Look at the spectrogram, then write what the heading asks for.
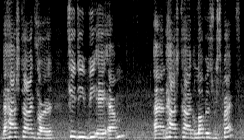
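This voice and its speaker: A woman's voice: a little high, unhurried, fairly bright tone. A woman presenting a live talk show, partly from a script, often repeating words for emphasis. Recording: slightly distant, faint background noise.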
